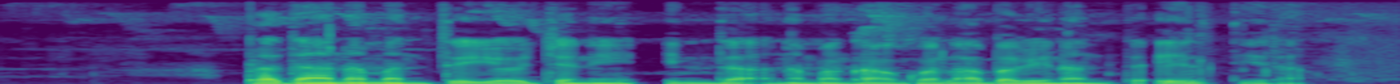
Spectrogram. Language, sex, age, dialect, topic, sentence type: Kannada, male, 36-40, Coastal/Dakshin, banking, question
